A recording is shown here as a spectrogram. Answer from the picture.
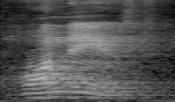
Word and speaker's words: honest: We are not saying the honest. We are not saying the honor, but the word is honor. Here are, here honest. We are not saying that honest, right? So here H is a silent.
